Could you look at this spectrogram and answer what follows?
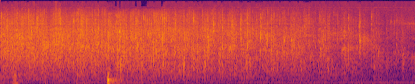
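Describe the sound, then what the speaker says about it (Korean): An audience at a book concert in Sejong gives sustained applause, a dense, even patter of many hands that gradually fades toward the end, with one sharper knock partway through. "그래서라도 응원의 박수 한번 쳐주시죠"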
